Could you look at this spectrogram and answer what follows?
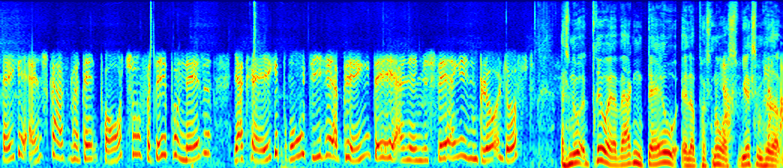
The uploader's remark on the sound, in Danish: Tager telefoner og svarer på spørgsmål live i Ring til regeringen, den direkte vej til magten på P1.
